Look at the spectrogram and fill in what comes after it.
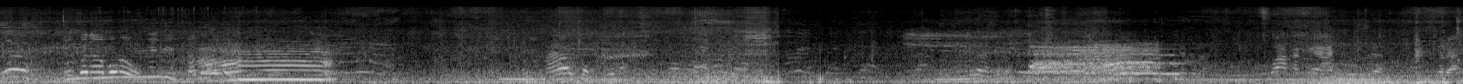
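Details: Agitated cow, described as raging and out of control, gives loud harmonic moos, one long low bellow around two to three seconds and another near ten to eleven seconds, with shorter lower moans between; speech and background noise underneath.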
